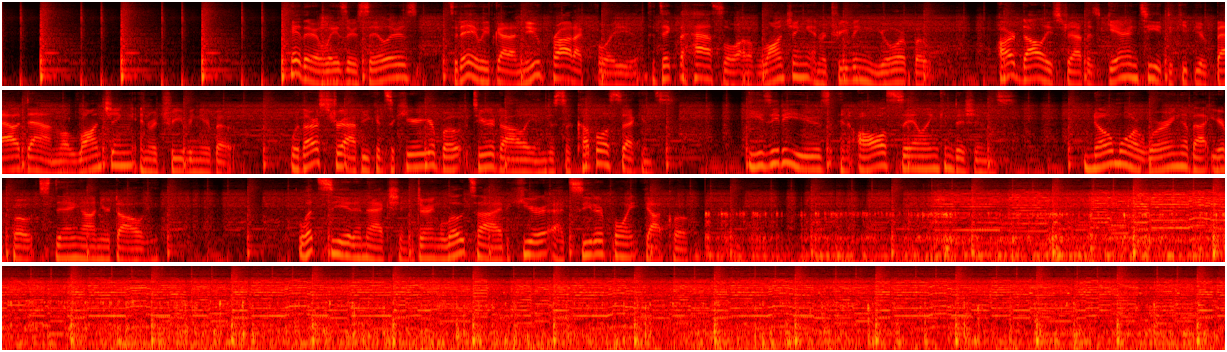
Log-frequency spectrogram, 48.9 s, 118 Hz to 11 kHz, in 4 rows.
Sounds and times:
Music: 0:00.0 - 0:48.9
Speech: 0:02.9 - 0:19.0, 0:19.7 - 0:22.4, 0:23.0 - 0:26.1, 0:27.4 - 0:31.5
Sailboat, sailing ship: 0:31.5 - 0:48.9.

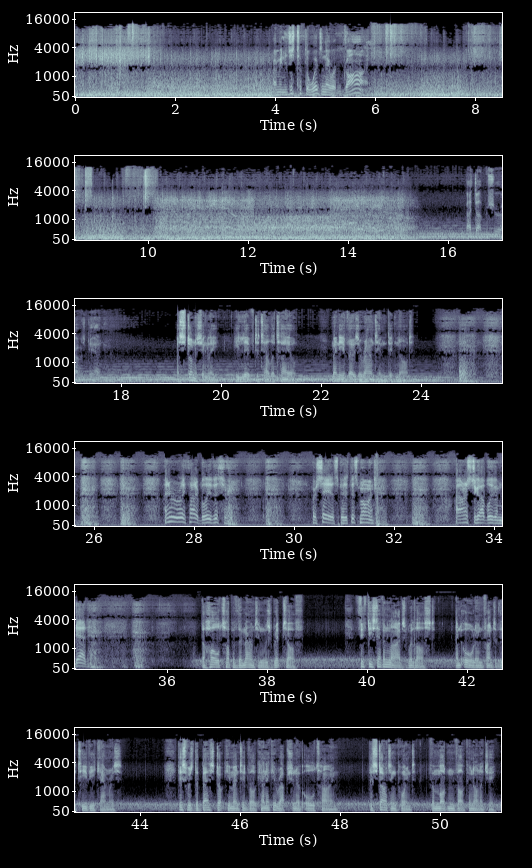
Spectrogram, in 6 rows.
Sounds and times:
Eruption: 0:00.0 - 0:16.6, 0:24.4 - 0:51.2
Speech: 0:04.0 - 0:06.0, 0:16.4 - 0:17.7, 0:19.1 - 0:21.6, 0:22.2 - 0:23.9, 0:27.4 - 0:28.9, 0:30.4 - 0:31.8, 0:33.2 - 0:34.6, 0:36.7 - 0:38.7, 0:39.8 - 0:43.6, 0:44.7 - 0:48.0, 0:48.6 - 0:51.2.

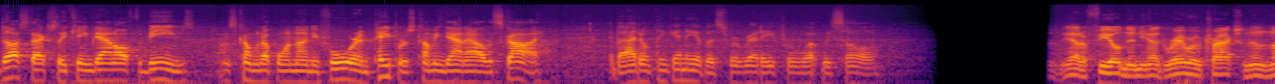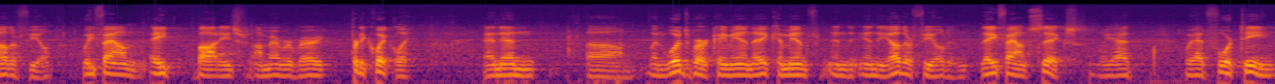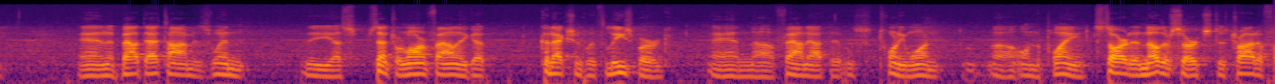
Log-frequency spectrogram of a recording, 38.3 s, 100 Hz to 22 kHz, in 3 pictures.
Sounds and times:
Speech: 0:00.0 - 0:05.5, 0:06.1 - 0:08.8, 0:10.5 - 0:16.9, 0:17.6 - 0:25.6, 0:26.3 - 0:38.2.

